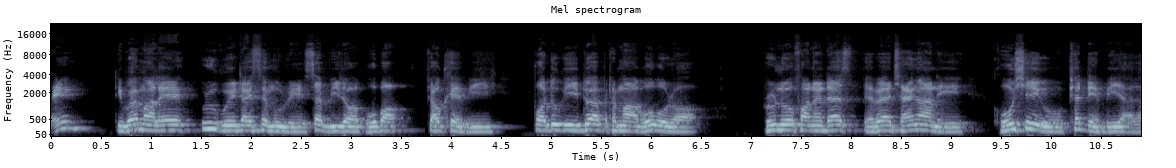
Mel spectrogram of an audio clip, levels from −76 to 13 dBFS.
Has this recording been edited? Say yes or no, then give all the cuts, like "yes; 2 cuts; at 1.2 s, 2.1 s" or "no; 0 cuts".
no; 0 cuts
